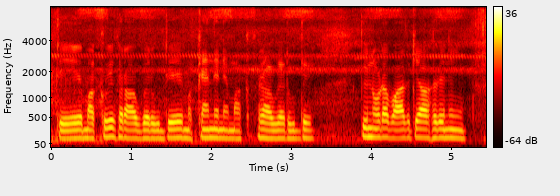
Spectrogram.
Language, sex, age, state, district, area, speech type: Dogri, male, 30-45, Jammu and Kashmir, Reasi, rural, spontaneous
